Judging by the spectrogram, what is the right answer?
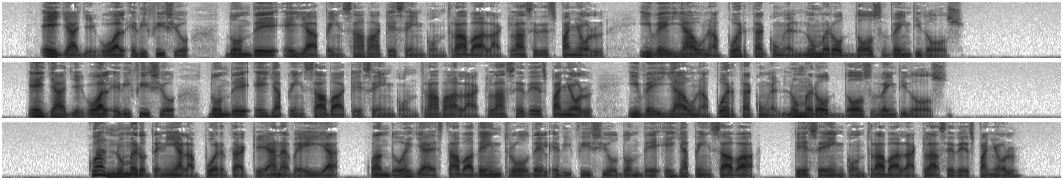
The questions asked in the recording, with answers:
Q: ¿Cuál número tenía la puerta que Ana veía cuando ella estaba dentro del edificio donde ella pensaba que se encontraba la clase de español?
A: El número de la puerta era el número 222.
